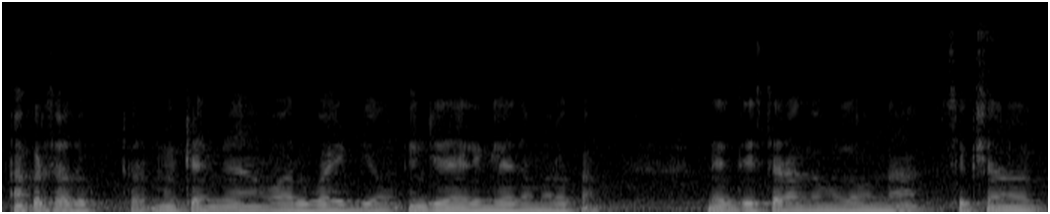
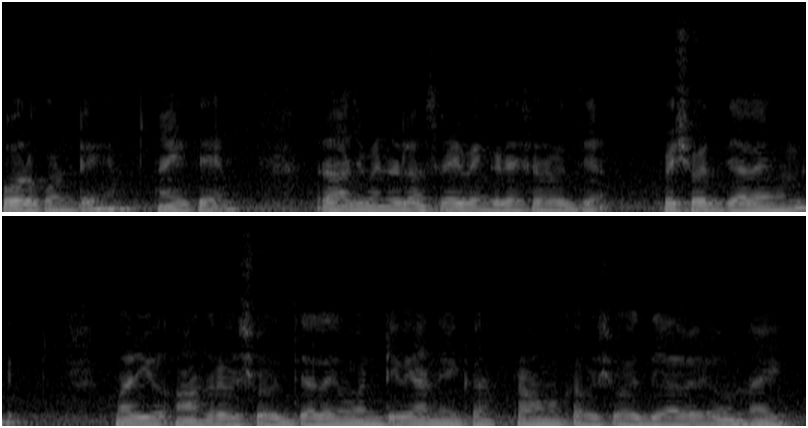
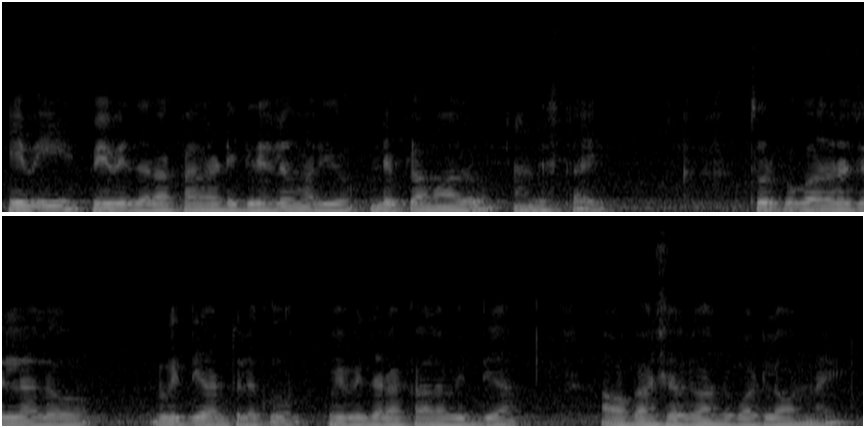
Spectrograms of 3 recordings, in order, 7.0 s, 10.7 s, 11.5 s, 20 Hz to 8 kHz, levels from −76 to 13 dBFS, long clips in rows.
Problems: constant background noise, low volume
